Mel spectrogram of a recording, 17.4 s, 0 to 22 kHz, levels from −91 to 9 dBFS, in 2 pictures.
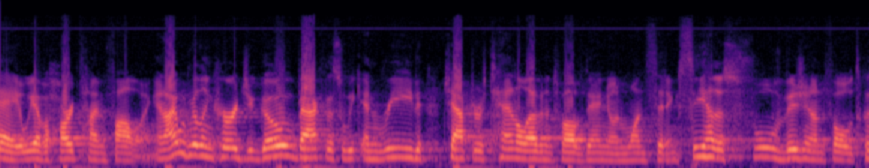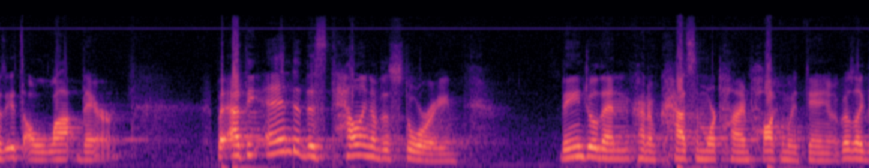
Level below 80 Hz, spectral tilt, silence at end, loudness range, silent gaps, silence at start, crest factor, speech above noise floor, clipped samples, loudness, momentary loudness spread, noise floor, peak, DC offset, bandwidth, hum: -58 dBFS; -6.5 dB/octave; 0 s; 4 LU; none; 0 s; 16 dB; 38 dB; under 0.1%; -22 LUFS; 10 LU; -60 dBFS; -6 dBFS; under 0.1%; 14 kHz; none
